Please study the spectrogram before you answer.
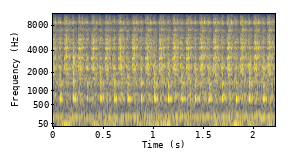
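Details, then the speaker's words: Sinclair Spectrum +2A built-in tape drive playing: faint fast regular fluttering whir at about eight pulses a second over hiss; tape mechanism functions but is noisy, cause still to be investigated. "it doesn't sound well so I'm going to need to investigate wise making that noise"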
